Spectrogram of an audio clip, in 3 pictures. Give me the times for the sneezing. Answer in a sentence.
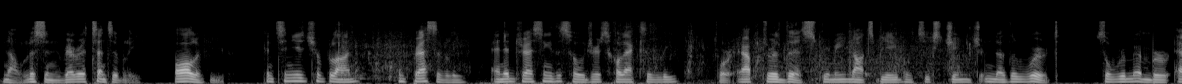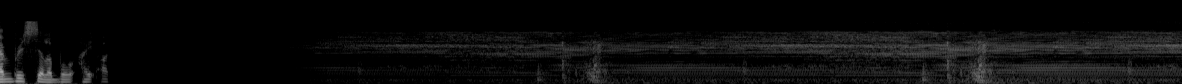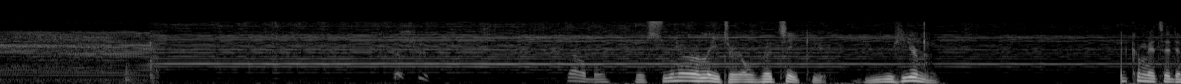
The sneezing can be heard from 27.4 to 27.9 s.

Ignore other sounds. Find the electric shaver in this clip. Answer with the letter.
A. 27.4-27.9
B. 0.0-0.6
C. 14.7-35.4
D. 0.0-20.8
C.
